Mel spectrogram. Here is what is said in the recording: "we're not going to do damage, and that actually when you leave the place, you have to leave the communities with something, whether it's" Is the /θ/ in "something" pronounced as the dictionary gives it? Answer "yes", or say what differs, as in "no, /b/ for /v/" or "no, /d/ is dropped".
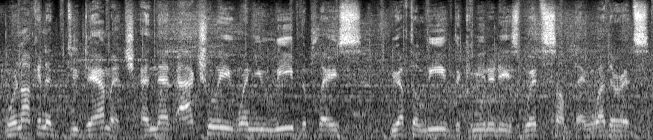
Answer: yes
